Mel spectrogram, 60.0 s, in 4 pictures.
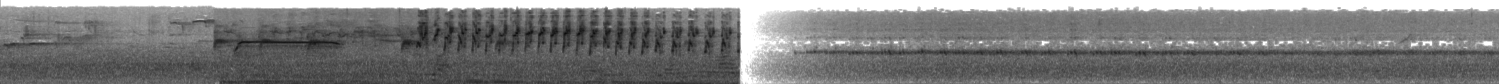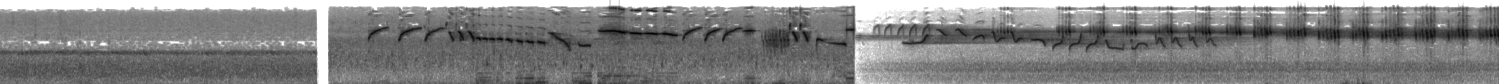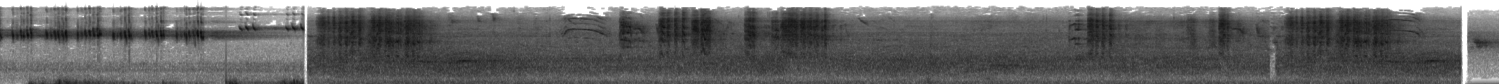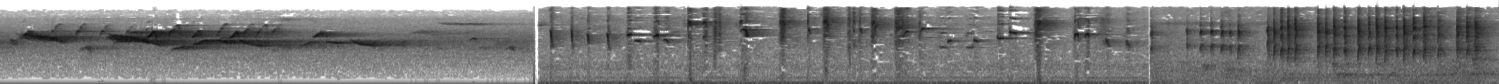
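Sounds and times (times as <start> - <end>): songbirds singing and calling: 0.0 - 7.4, 18.7 - 59.9
steady hiss: 30.3 - 44.6.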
